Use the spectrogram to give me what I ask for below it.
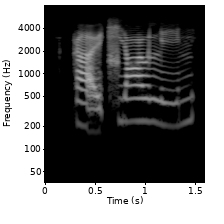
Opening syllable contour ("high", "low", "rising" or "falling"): low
